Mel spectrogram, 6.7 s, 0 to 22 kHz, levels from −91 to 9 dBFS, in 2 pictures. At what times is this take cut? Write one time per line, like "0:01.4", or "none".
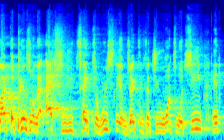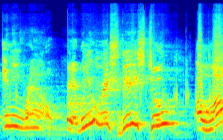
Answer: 0:04.4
